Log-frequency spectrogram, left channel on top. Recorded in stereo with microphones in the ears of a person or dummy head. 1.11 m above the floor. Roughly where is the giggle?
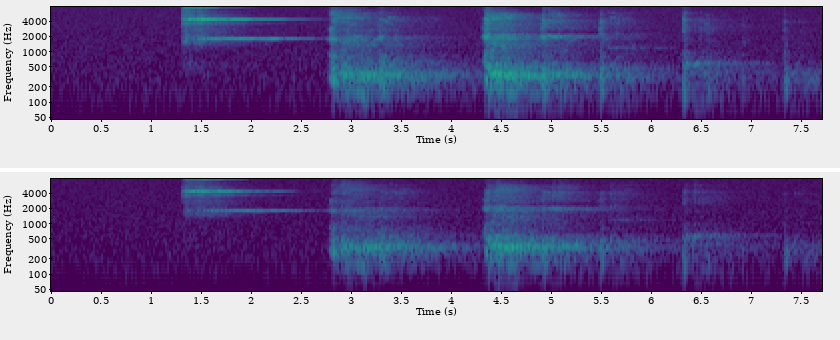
I don't hear a giggle.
